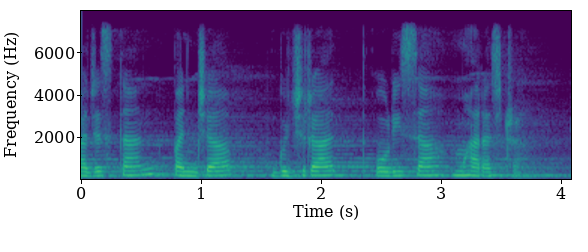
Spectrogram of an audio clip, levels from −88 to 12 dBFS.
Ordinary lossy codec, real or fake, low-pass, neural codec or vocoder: none; real; 7.2 kHz; none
